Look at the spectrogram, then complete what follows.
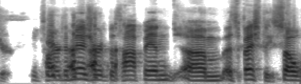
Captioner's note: laugh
